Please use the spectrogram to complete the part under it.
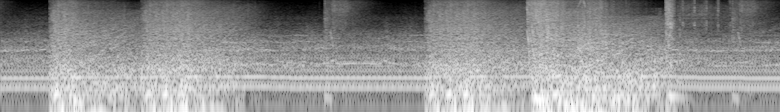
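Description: A racing kart engine roars and whooshes in bursts of speed.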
